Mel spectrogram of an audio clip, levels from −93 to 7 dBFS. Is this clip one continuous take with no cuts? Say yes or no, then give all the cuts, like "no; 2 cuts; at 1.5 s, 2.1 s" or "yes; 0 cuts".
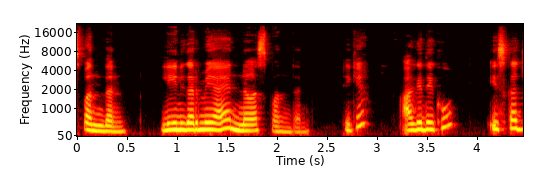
yes; 0 cuts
